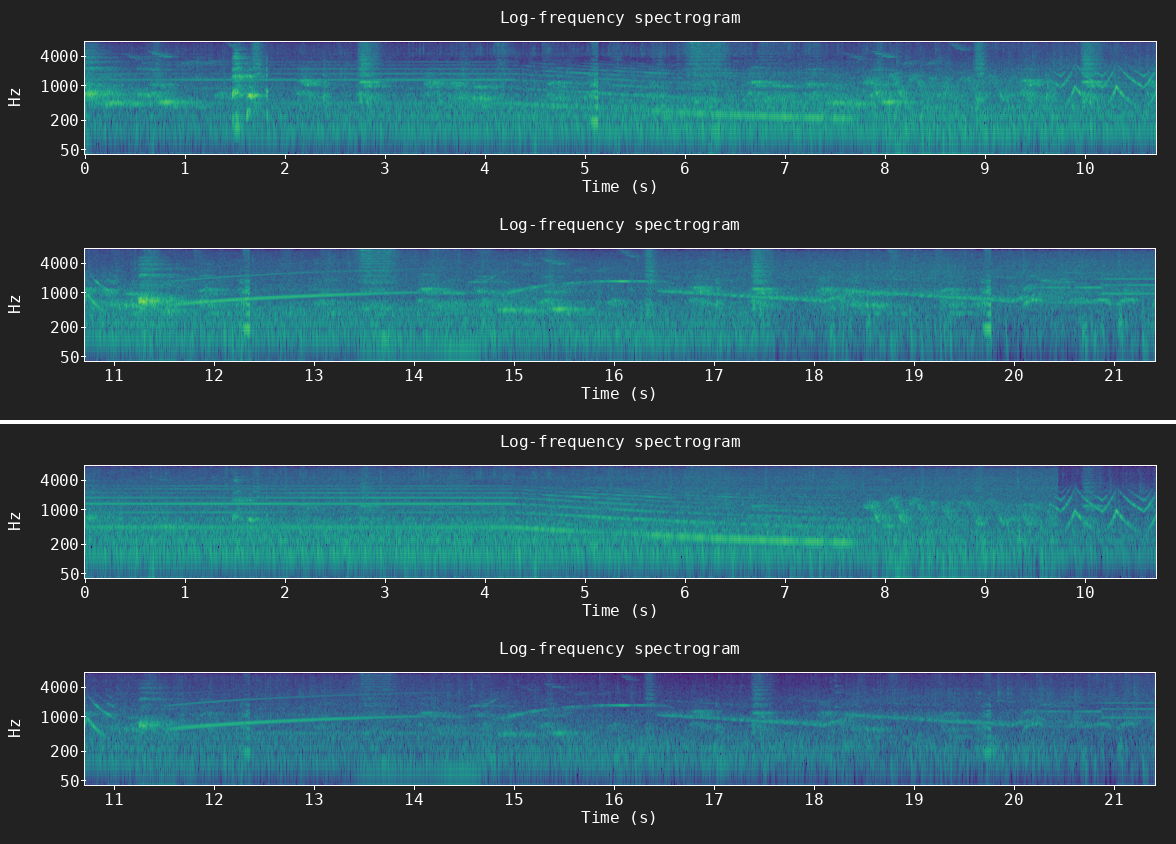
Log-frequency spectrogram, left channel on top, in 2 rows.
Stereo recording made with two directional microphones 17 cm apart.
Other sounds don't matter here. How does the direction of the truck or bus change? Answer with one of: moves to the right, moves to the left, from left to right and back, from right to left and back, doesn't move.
moves to the left.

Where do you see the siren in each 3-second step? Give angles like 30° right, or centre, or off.
50° right, 30° right, 10° right, 10° left, 30° left, 40° left, 50° left.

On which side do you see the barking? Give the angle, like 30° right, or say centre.
70° left.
